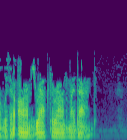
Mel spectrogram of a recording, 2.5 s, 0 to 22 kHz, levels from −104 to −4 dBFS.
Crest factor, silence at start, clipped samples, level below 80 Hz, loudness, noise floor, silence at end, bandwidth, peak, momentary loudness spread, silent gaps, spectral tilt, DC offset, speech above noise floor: 20 dB; 0 s; under 0.1%; -34 dBFS; -22 LUFS; -60 dBFS; 0.7 s; 5.4 kHz; -2 dBFS; 5 LU; none; -6 dB/octave; under 0.1%; 39 dB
